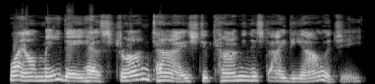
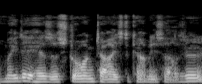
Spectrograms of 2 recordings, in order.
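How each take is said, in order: First: It is read in a put-on voice. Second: It is read in his normal voice.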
